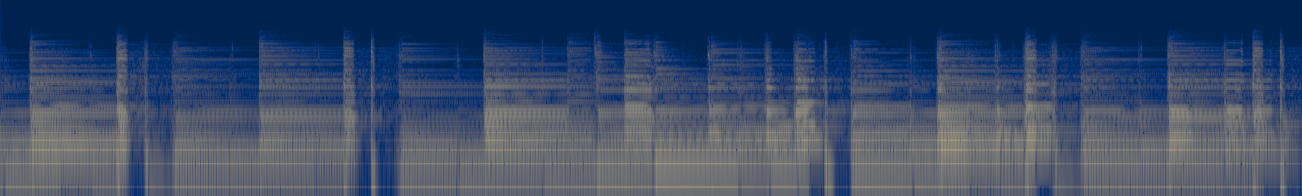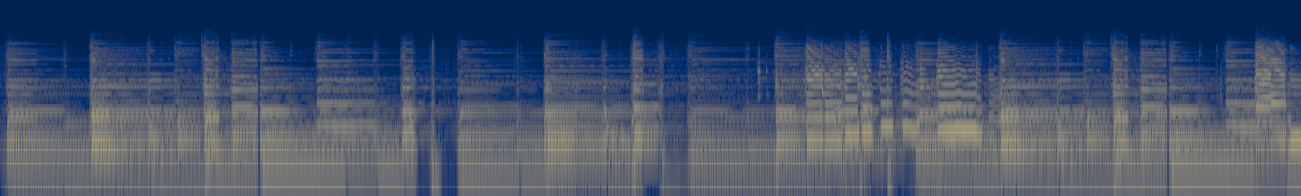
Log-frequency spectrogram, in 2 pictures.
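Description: Electric guitar played through a Boss Dual Cube LX amp with a drive sound. Chords ring out and change every second or two, with a busier run of quick notes near the end.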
